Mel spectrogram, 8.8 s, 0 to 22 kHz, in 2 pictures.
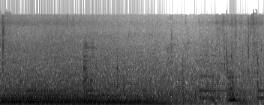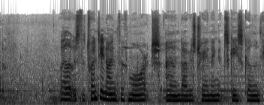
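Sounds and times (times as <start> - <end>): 
motorboat engine passing by: 0.0 - 4.0
speech: 3.8 - 4.2, 5.4 - 8.8.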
